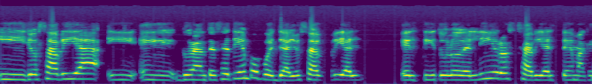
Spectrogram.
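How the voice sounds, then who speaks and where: A woman with an ordinary speaking voice keeps a moderate pace, her fairly high pitch held in fairly even intonation. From Puerto Rico. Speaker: author and life coach. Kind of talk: online interview.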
